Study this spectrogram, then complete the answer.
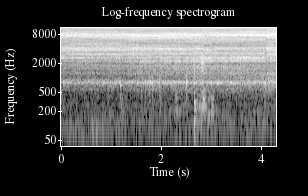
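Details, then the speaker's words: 2005 Ford Super Duty 6.0L diesel, hot no-start with low ICP, high pressure oil system pressurized with shop air about 90–120 psi, engine off: steady thin hiss with faint clicks; air leaking at the high pressure pump fitting. "you put air to the system turn it on and you can hear hear that air leaking when this thing is all assembled you can hear air leaking but you don't know where it's coming from 90 of the time it's back here on this uh high pressure pump fitting"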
